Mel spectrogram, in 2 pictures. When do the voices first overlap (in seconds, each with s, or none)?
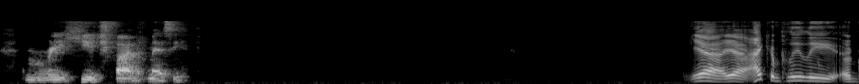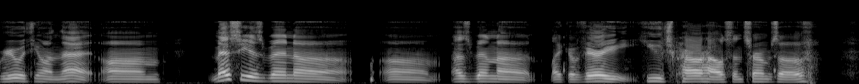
none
